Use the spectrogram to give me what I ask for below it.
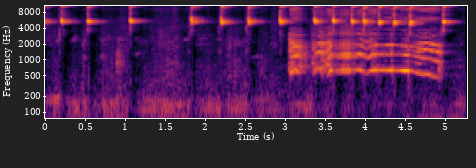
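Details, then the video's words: Lovebird ngetik song without ngekek, used as a lure for other lovebirds: rapid high ticks run throughout, while a loud rooster crow with rich harmonics rises over the second half. "Lovebird full ngetik cocok buat pancingan Lovebird mu!!!"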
